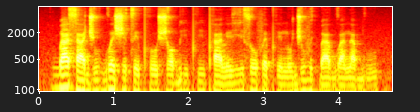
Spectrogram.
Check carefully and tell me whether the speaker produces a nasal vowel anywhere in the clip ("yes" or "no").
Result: no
